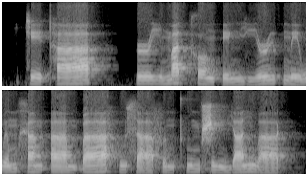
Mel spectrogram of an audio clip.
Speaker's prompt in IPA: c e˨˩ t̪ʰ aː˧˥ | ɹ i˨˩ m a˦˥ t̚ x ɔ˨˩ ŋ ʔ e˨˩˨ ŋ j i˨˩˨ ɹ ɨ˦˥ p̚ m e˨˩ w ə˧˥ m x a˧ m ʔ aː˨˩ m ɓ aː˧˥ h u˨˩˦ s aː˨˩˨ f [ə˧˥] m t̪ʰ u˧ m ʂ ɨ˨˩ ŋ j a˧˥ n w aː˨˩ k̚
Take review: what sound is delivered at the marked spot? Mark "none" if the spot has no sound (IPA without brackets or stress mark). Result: ə˨˩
